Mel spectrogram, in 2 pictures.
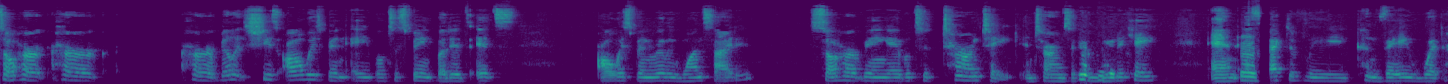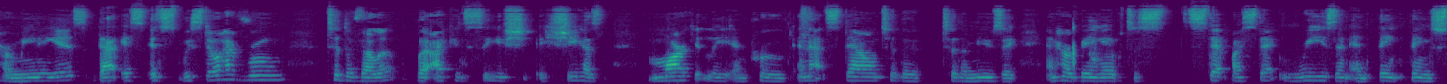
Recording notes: originally from an Instagram Live on Sing Create Play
